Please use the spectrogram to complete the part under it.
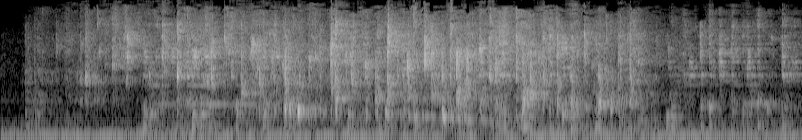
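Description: Ginger ale wort pours steadily into a wok, a soft continuous splashing and trickling with occasional drips, fairly quiet.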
